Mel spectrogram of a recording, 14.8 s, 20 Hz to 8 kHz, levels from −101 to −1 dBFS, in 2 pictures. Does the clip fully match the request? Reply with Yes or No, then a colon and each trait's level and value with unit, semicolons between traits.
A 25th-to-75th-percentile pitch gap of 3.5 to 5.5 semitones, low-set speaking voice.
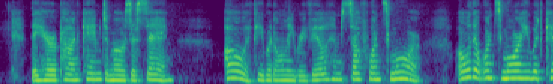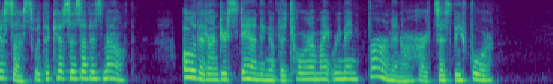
No: average, 4.8 semitones; high, 205 Hz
